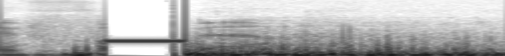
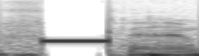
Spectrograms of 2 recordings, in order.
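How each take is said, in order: First: Blurted loud and forceful; loud, punchy outburst; loud curse. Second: Said in the usual way. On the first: Shown as a demonstration. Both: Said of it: "Or no, sorry, not".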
